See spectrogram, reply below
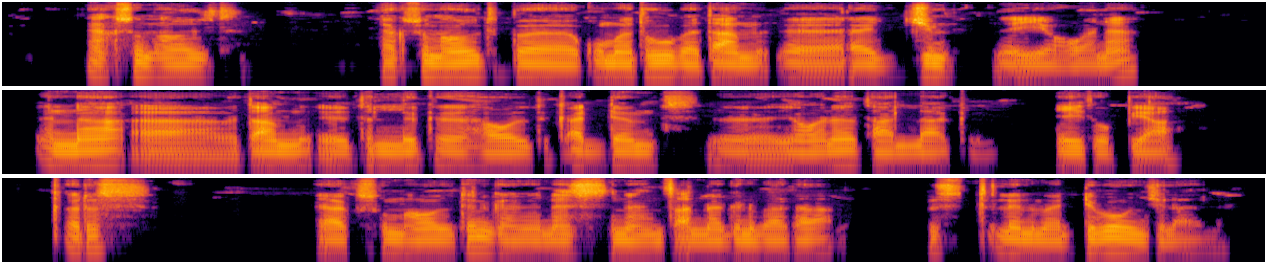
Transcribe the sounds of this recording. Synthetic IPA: jaksumhawlt̪ | jaksumhawlt̪bəkʼumət̪ʰubət̪ʼamɾəd͡ʒːɪm | jɛho̞nə | ɨnːabə̰t̪ʼa̰mt̪ʰɨlːɨkʼɦawlt̪kʼəd̪ːəmt̪jɛ̰ho̞nət̪ʰalːakʼ | jɛit̪ʰjo̞pʼja̰ | kʼɨɾs | jʔaksumhawlt̪ʰɨnkənəhsɨnəhɨnsʼa̰nːaɡɨnbat̪ʰa | ɨst̪ʼlɨnməd̪ːɨβəwɨnt͡ʃɪlalːəh

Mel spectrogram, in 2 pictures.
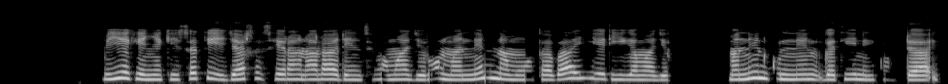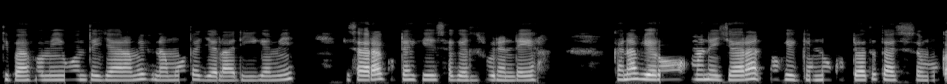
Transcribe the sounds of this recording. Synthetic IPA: bɪjːɐke̞ːɲːɐke̞ːsːɐt̪ːɪːd͡ʒaːɾsɐse̞ːɾaːnɐlaːd̪e̞ːnsɪfɐmaːd͡ʒɪɾuːnmɐnːe̞ːnːɐmo̞ːt̪ɐbaːjʔe̞ːd̪iːɡɐmaːd͡ʒɪɾʊ̥ | mɐnːe̞ːŋkʊnːe̞ːŋɡɐt̪iːnɡʊd̪ːaːɪt̪ːɪbaːfɐmeːwɐnt̪ɐɪd͡ʒaːɾɐmiːfnɐmo̞ːt̪ɐd͡ʒɐlaːd̪iːɡɐmeː | ɪsaːɾaːɡʊd̪ːaːke̞ːsːɐɡɐlt͡ʃuːd̪ɐnd̪ɐʔe̞ːɾɐ̥ | kɐnaːfjɛɾo̞ːmɐnɐɪd͡ʒaːɾaːnᶑɔkeːɡːɐnːoːɡʊd̪ːaːt̪ʊt̪aːsɪ̥sɐmuːkʼɐb

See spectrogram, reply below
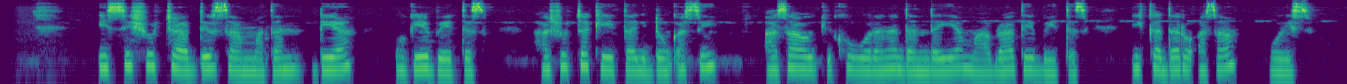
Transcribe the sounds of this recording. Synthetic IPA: ʔɪsːɪʃʊt͡ʃːaːd̪ɪɾsaːmːɐt̪ɐnd̪ɪjɐ | ɔɡe̞ːbe̞ːt̪ːes | hɐʃʊt͡ʃːɐke̞ːt̪ːaːɡɪd̪ːɔŋkʼɐsːɪ | ʔɐsaːɔjkʼːɪkʰːɔwɔɾɐnɐd̪ɐnd̪ɐjɪjɐmaːbɾaːt̪eːbe̞ːt̪ːes | ʔɪkːɐd̪ɐɾɔʔɐsaː | wɔɾɪs

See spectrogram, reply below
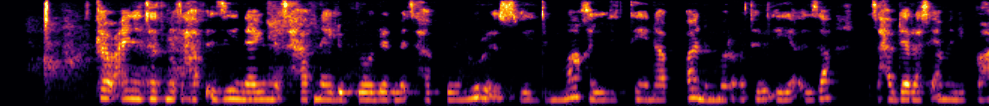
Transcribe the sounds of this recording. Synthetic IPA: kʰaβʕajnɐt̪ʰat̪mɐt͡sʼħafʔɨzinajumɐt͡sʼħafnajlɨbːɨwɔlɐd̪mɐt͡sʼħafkʰo̞jnuɾɨʔsid̪ɨmːaxɨlːɨt̪ʰenabanɨmɨɾʕot̪ʰɨβɨlɨjːaʔɨza | mɐt͡sʼħafd̪ɐɾasiʔamɐnjɪbːahal

